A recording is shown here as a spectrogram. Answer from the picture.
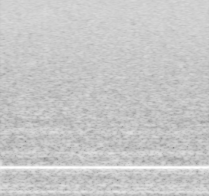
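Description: A steady single-pitch whine held without change, with a fainter low hum beneath it.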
